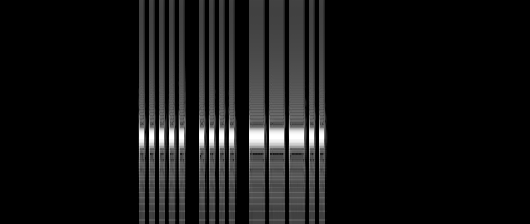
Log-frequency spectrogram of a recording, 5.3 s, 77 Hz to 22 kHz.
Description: Morse code, heard as a keyed tone, about 24 wpm, 700 Hz. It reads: 5H8
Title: Speed-Racing - Three Letter-Number Combinations - 20wpm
